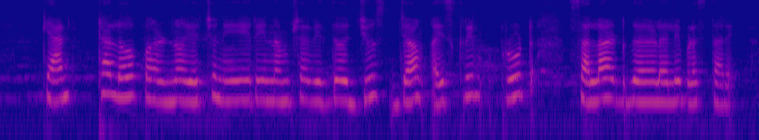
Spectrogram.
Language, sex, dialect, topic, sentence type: Kannada, female, Mysore Kannada, agriculture, statement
